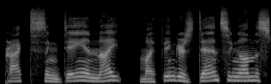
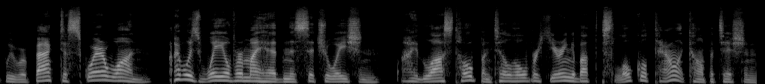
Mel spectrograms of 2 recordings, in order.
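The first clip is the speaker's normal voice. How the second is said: ordinary delivery, nothing marked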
